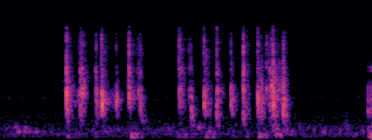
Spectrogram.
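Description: Fingers tap out a password on a computer keyboard in two quick bursts of crisp, close clicks separated by a brief pause, with no talking.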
